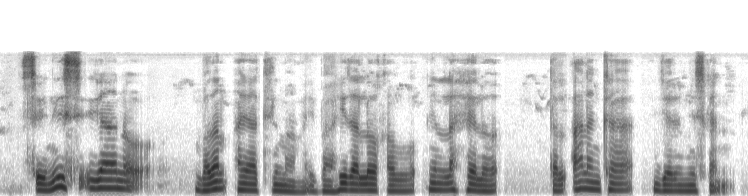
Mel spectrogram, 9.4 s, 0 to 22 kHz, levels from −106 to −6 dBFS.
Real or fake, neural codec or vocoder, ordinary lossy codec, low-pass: real; none; AAC, 48 kbps; 7.2 kHz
